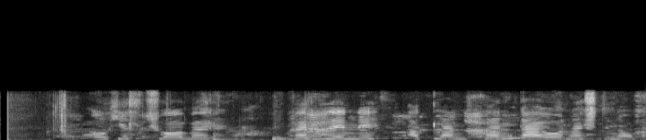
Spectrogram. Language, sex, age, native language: Icelandic, female, 12, Icelandic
